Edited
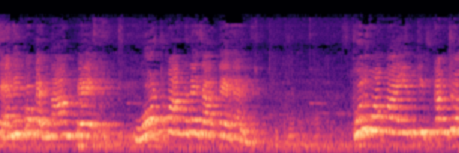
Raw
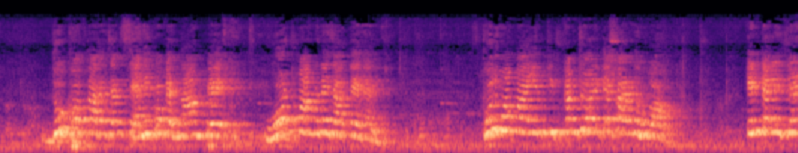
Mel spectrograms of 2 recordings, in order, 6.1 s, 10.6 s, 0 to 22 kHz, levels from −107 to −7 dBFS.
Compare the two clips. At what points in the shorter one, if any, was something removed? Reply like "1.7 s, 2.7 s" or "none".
none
